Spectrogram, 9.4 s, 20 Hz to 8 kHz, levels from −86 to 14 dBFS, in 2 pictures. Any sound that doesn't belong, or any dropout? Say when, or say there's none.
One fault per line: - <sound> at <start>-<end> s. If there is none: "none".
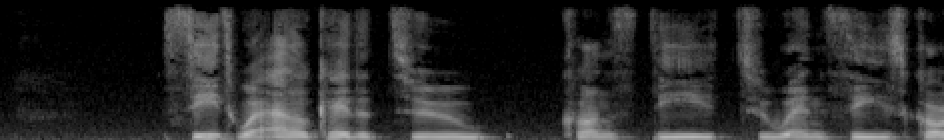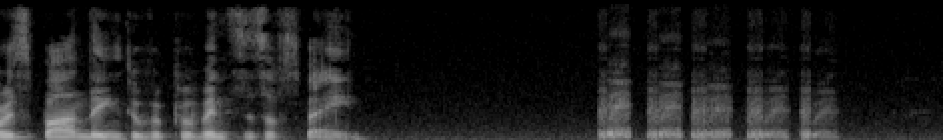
- laugh at 7.7-8.9 s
